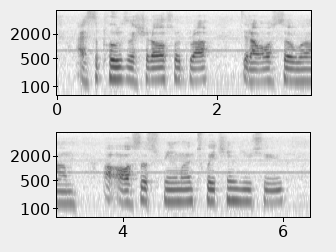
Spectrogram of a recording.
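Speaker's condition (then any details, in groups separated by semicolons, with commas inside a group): Cerebral palsy; diplegia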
